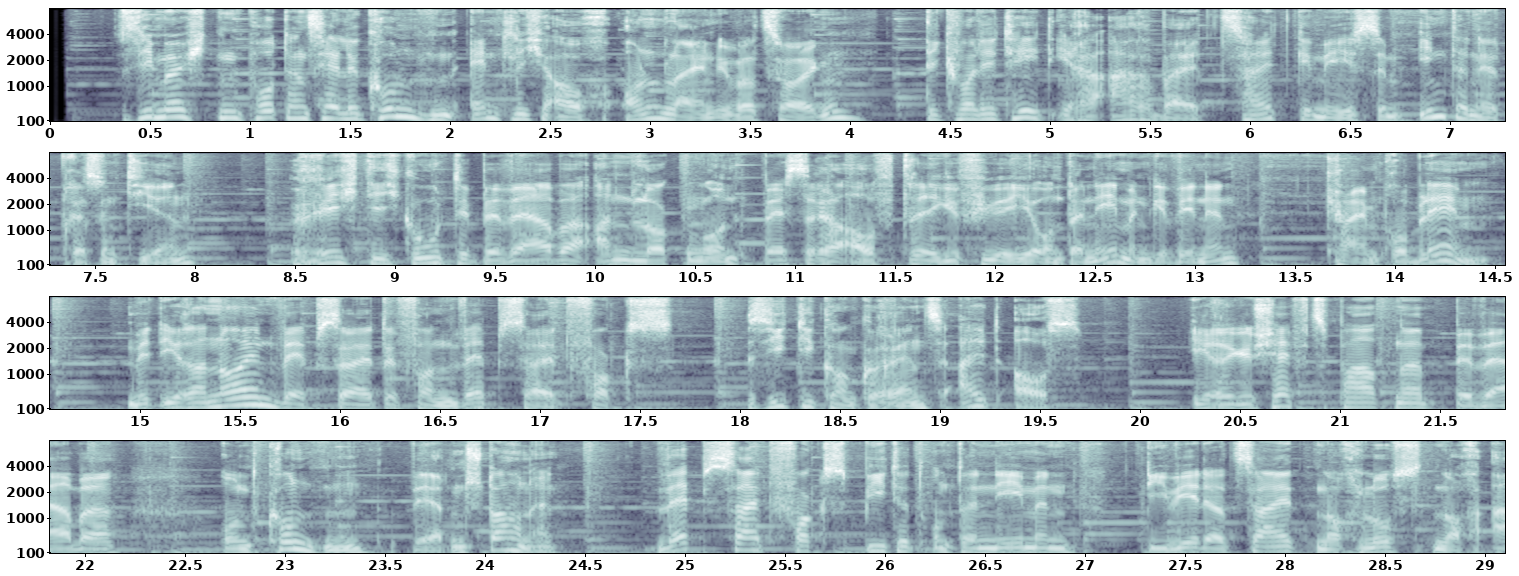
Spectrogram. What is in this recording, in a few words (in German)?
Imagefilm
